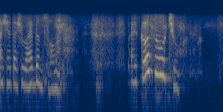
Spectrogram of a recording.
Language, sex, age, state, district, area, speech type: Kashmiri, female, 18-30, Jammu and Kashmir, Bandipora, rural, conversation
